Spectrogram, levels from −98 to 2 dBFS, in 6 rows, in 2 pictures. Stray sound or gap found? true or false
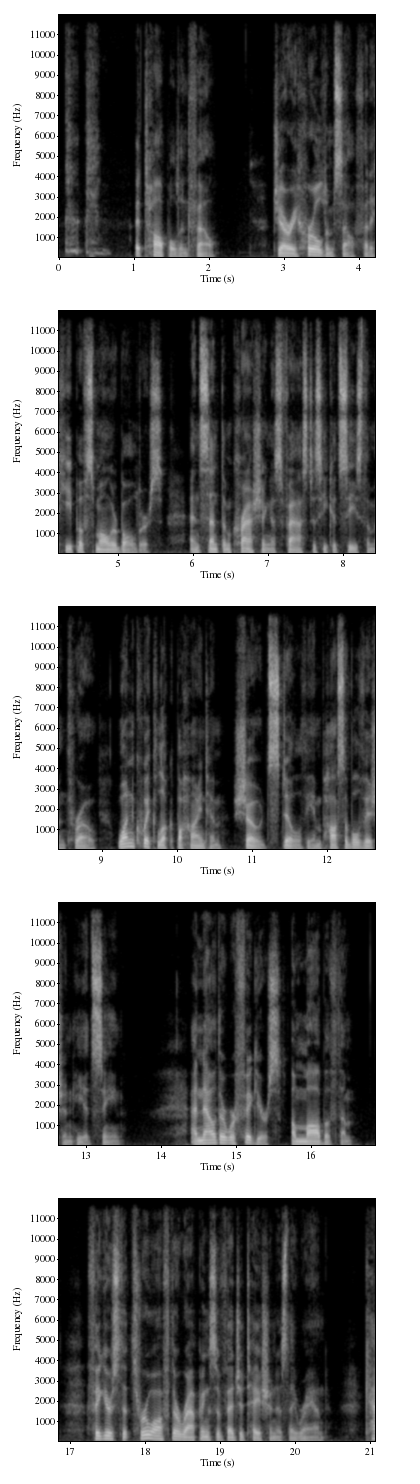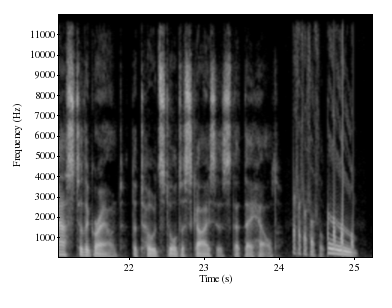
true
